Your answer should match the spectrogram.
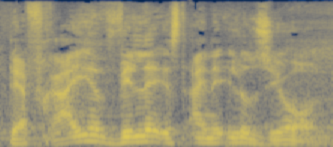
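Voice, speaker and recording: An actor playing an opinionated, well-informed newspaper journalist arguing and explaining in a radio drama. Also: male voice, medium pitch, animated, normal speed, lightly acted. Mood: opinionated, animated. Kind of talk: conversational radio drama acting.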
